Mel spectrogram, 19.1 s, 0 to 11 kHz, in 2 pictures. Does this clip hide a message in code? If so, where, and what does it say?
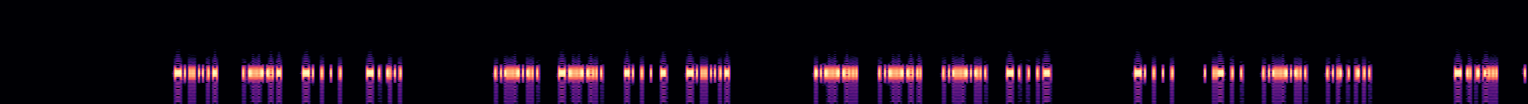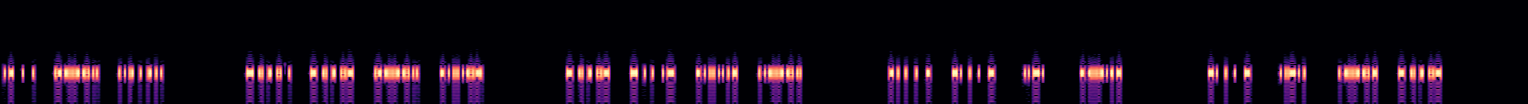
Yes: Hellschreiber (Feld-Hell, 122.5 baud) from 1.1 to 18.6 s, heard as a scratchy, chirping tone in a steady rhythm, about 1000 Hz. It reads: D9LK ZEUD 23ZH LTZX RY5X FA5G AMO3 VU10 UI9A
